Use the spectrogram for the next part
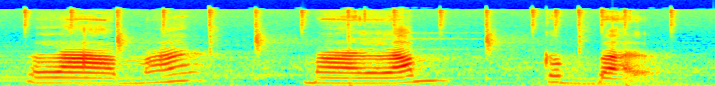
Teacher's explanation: selanjutnya l disebut juga konsonan lateral alveolar termasuk bunyi suara yang terbentuk dengan menempelkan daun lidah pada gusi dan mengeluarkan udara yang melewati samping lidah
